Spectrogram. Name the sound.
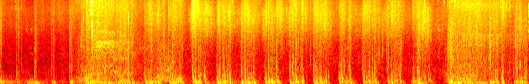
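horses neighing and hooves clip-clopping in video game Ghost of Yotei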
